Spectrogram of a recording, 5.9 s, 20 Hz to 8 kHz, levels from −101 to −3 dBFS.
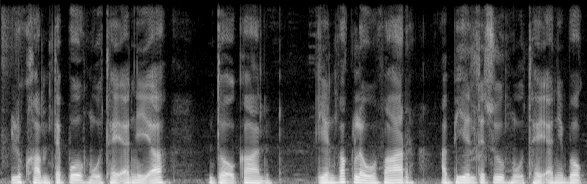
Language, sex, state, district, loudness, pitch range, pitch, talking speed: Mizo, male, Mizoram, Aizawl, -18 LUFS, 95-110 Hz, 105 Hz, 215 wpm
